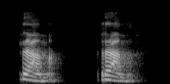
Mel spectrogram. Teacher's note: al inicio de una palabra es un sonido de r un poquito más fuerte sin exagerar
